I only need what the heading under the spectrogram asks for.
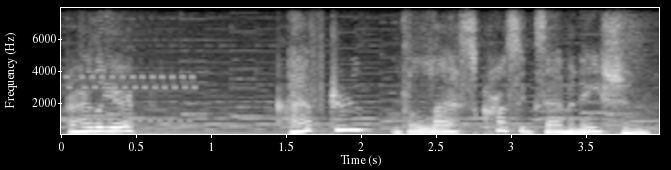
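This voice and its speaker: A woman voicing a confident, commanding female defense mentor in a courtroom video game, assured and deliberate. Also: on the high side, animated, over music. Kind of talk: video game voice-over, read live.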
